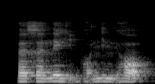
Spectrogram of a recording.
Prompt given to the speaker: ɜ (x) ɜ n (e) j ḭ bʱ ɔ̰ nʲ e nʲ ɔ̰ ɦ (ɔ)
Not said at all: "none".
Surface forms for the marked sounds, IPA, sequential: x, e, ɔ

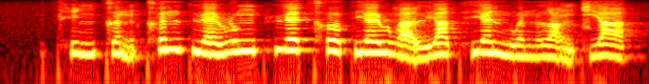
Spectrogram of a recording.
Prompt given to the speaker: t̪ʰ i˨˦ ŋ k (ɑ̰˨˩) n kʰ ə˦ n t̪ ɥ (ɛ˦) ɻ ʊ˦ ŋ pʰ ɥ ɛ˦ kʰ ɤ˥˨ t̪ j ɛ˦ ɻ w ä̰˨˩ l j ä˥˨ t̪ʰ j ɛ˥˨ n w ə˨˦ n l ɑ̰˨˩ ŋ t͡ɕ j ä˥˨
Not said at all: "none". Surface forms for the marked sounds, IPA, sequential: ə̰˨˩, ɛ˨˦

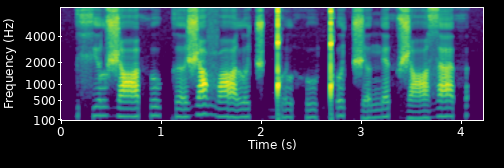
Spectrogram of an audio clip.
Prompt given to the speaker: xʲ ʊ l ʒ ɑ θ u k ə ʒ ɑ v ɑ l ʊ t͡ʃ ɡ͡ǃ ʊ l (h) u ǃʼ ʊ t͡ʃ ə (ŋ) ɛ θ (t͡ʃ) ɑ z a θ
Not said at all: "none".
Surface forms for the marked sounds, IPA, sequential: h, ŋ, ʒ

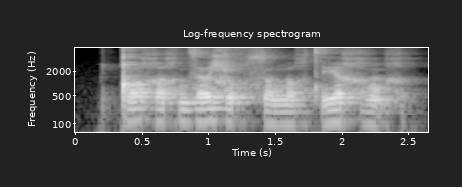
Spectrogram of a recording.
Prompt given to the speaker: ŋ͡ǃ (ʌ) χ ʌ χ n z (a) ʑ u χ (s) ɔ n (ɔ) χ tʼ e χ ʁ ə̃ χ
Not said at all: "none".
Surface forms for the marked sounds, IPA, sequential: ɔ, ʌ, s, ɔ

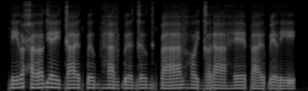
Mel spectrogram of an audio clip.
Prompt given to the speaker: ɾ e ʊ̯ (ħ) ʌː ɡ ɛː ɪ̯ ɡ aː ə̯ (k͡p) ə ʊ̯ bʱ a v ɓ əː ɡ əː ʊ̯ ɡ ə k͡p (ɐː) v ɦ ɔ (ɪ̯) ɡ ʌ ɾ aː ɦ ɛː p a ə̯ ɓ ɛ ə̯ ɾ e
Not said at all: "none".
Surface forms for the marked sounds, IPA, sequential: ħ, k͡p, aː, ɪ̯

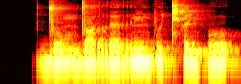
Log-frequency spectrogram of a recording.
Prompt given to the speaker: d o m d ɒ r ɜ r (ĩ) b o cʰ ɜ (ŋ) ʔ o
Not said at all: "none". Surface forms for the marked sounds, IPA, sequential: ĩ, ɲ

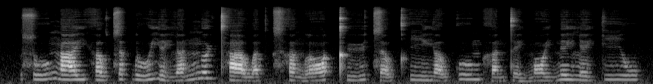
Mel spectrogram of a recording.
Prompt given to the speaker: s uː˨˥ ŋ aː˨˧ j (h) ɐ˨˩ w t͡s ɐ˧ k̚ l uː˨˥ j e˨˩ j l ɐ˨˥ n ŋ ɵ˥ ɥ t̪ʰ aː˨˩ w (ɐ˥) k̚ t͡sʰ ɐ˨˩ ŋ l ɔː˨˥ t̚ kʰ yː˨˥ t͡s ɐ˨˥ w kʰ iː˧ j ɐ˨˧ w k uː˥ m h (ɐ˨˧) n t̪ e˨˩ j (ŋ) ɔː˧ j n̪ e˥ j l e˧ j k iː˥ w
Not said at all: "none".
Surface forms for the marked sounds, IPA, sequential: h, ɐ˨, ɐ˨˧, ŋ

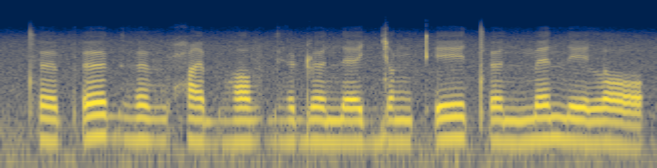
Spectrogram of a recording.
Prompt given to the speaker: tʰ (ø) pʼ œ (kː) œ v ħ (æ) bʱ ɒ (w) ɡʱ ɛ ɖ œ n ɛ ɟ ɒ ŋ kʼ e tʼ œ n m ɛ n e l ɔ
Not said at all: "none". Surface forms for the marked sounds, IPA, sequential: œ, ɡʱ, æ, v

